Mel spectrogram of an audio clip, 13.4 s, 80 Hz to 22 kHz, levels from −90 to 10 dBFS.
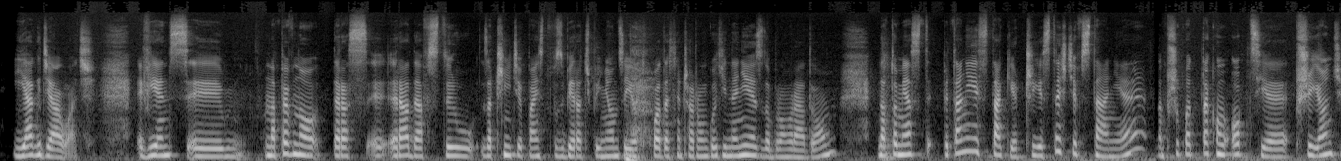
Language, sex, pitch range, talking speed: Polish, female, 200-240 Hz, 160 wpm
